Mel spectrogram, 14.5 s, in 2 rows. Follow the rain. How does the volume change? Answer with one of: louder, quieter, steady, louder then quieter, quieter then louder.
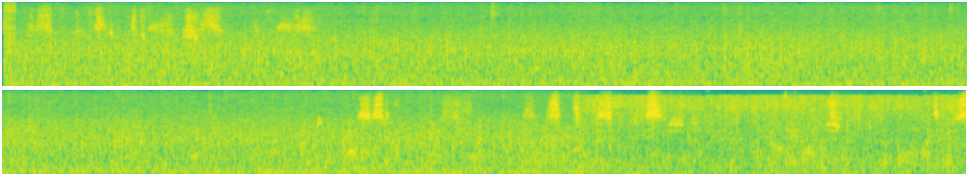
steady.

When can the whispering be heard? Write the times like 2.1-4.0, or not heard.
0.0-2.4, 9.5-14.4.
